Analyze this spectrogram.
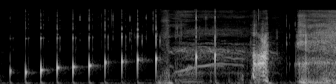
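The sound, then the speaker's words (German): A voice imitates beer glugging as it's poured: a quick run of about nine hollow, wet plops climbing steadily in pitch, then trailing off into breathy, hissing noise. “Ja, dann ich gieß nochmal nach. Klock, klock, klock. Komm, mach, du kannst das Geräusch nochmal.”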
